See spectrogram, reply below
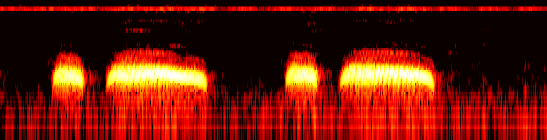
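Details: In the Central Highlands of Vietnam, a decoy spotted dove mid-fight utters two hoarse coo pairs, each a clipped note followed by a longer smooth one, against a steady high hum.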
